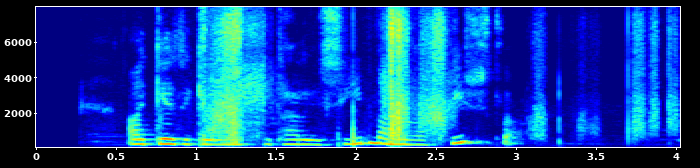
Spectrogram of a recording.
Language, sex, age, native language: Icelandic, male, 11, Icelandic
